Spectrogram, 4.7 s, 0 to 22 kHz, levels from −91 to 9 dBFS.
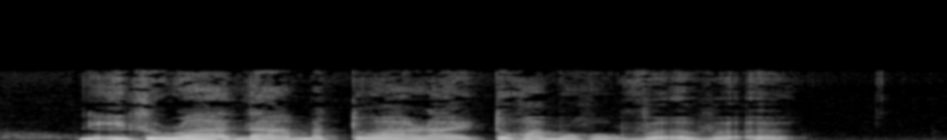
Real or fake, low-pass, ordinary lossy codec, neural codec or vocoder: real; 10.8 kHz; MP3, 64 kbps; none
